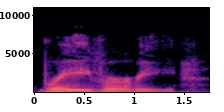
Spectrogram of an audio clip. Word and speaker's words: bravery: Bravery. Bravery. Three syllables. Bravery. First syllable stress. Brave. Bravery. Maybe I'm hearing the V move to the second syllable. Braver. But brave should be the longest, strongest sound.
